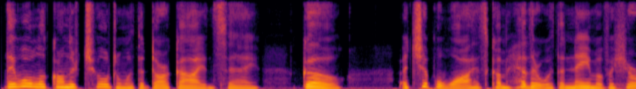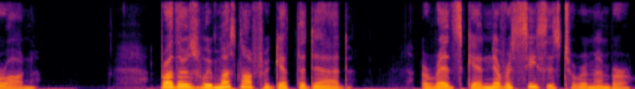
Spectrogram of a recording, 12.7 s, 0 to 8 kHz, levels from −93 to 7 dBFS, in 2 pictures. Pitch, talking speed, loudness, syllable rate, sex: 185 Hz, 180 wpm, -18 LUFS, 5.0 syllables/s, female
